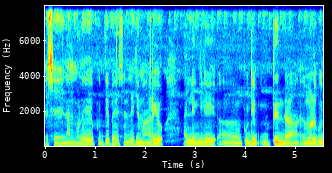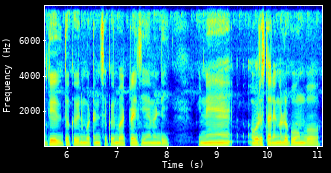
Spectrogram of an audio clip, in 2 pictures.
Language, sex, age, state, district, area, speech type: Malayalam, male, 18-30, Kerala, Wayanad, rural, spontaneous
